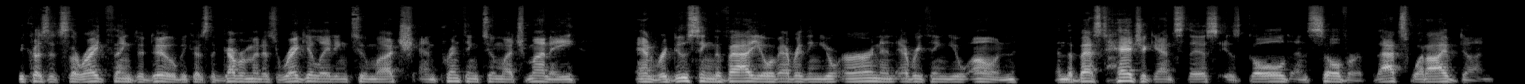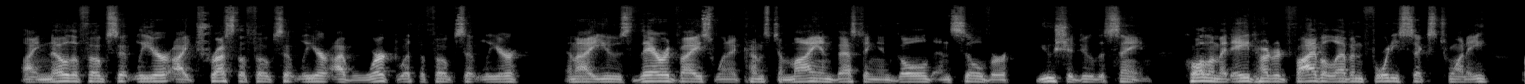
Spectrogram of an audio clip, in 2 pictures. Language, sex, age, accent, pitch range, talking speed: English, male, 50-69, American, 125-145 Hz, 175 wpm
